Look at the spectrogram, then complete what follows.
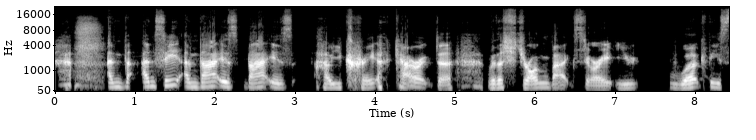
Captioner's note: laughing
